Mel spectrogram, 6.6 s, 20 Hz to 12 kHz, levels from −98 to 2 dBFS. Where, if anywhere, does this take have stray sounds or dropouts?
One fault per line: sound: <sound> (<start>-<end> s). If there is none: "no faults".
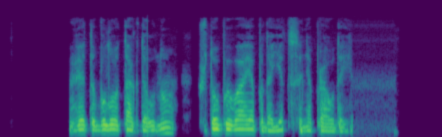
no faults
